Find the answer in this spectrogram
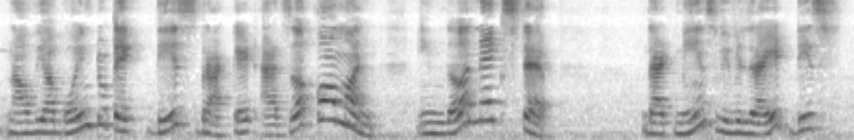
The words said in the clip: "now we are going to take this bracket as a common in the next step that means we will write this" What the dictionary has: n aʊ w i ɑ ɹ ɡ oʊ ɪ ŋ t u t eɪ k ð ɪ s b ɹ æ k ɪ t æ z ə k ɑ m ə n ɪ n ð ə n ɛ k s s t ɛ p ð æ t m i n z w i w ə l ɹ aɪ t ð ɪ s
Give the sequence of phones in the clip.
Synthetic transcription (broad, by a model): n aʊ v i ɑ ɹ ɡ oʊ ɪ ŋ t u t eɪ k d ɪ s b ɹ æ k ɪ t æ z ə k ɑ m ə n ɪ n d ə n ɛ k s s t ɛ p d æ t m i n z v i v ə l ɹ aɪ t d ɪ s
